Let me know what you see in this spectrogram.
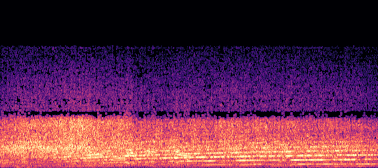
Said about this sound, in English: Pedestrians scurry and duck for safety as Bert fires into the air, running for his squad car. He pursues with sirens wailing as George disappears into the night.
